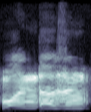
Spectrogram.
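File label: "1000", English, Russia; Numbers; DCS; Allied Flight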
